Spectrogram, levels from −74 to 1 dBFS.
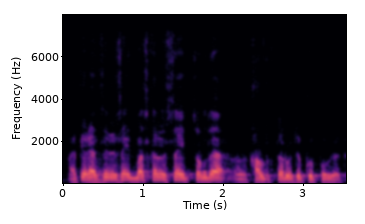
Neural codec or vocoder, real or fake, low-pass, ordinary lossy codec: none; real; 7.2 kHz; none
